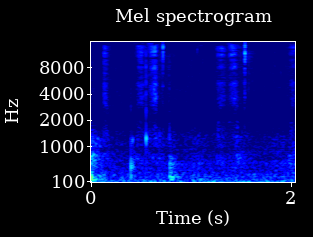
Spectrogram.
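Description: Faint scratching of a marker writing on paper, with a few small ticks.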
